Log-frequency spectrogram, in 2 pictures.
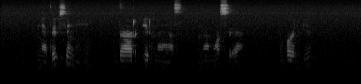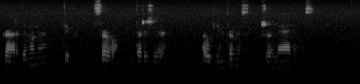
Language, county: Lithuanian, Vilnius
